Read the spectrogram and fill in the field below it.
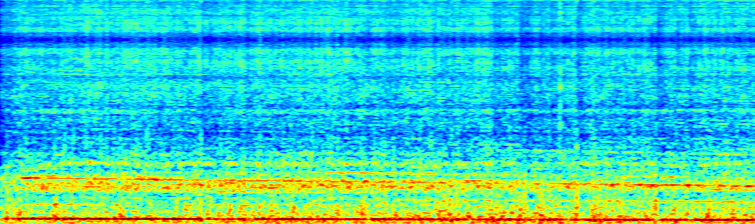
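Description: A motorcycle engine rumbles steadily while riding along a road.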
